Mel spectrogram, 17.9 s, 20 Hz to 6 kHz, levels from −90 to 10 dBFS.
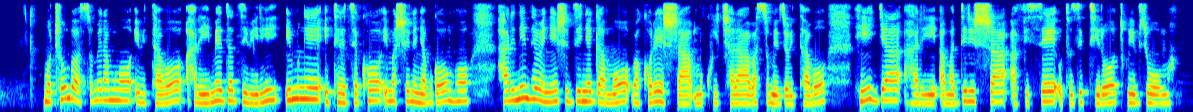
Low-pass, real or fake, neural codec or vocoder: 5.4 kHz; real; none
